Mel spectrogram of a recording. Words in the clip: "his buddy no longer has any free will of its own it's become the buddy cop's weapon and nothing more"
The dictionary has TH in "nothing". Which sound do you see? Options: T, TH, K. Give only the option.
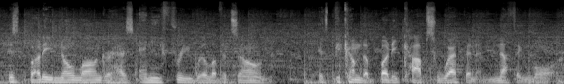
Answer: TH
